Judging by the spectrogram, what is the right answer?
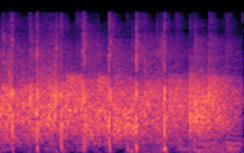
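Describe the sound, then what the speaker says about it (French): A studio audience applauding loudly and steadily at a French TV show, dense continuous clapping with a few sharper individual claps standing out, close and sustained throughout. "j'ai l'honneur d'accueillir la divine Jessie G, que je vous demande d'applaudir très très fort"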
